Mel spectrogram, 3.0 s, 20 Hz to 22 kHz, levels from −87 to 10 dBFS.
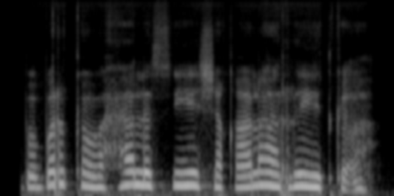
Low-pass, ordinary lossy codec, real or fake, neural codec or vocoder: none; none; fake; codec, 44.1 kHz, 7.8 kbps, DAC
